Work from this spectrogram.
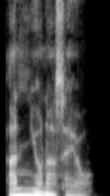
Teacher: Soft rise, then fall.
